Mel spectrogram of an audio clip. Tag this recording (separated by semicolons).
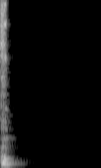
guitar; acoustic; bar-chords; chords; nylon-guitar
